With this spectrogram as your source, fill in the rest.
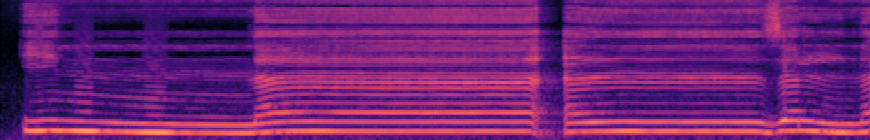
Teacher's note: Ghunna complète de très longue durée.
